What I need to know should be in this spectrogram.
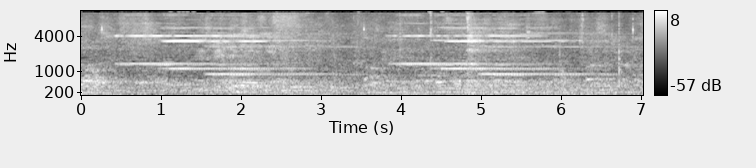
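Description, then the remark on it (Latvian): A parliament session bell rings continuously for several seconds before a vote on a bill, a steady, sustained electric tone with bright overtones, over a low, constant murmur of voices and room noise. “Lūdzu zvanu.”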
